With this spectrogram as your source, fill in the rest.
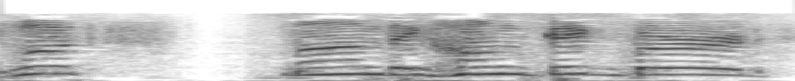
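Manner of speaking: put-on high-pitched kid calling out. Retelling a benefit show where a kid yelled to his mom, imitating a kid yelling. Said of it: "one of them is yelling".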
